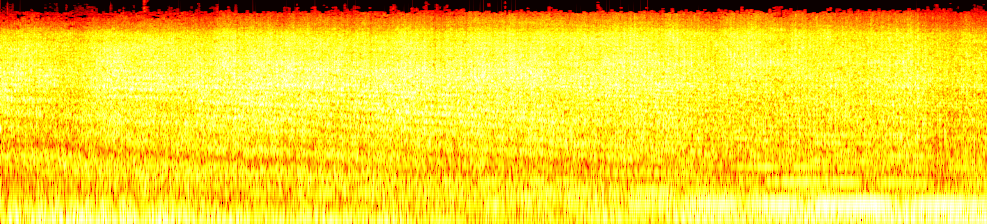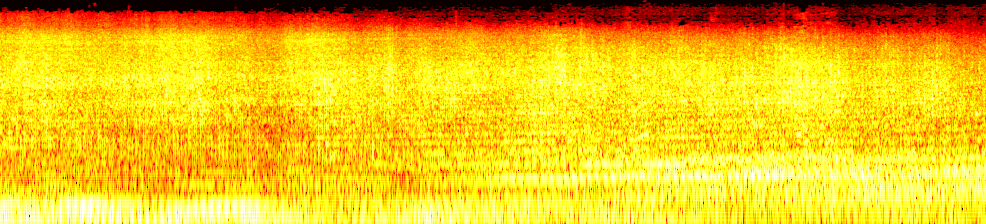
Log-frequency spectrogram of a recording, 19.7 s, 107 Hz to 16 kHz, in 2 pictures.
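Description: Junkers Ju 52 trimotor's three radial engines at full takeoff power, a loud steady propeller drone as the plane rolls down the runway and climbs away. The engine pitch falls as it passes by, and an engine tone rises again near the end as it climbs out.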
